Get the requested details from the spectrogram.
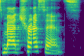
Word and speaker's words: matrescence: Yes, matrescence. It's like adolescence. That's how I remember how to pronounce it.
